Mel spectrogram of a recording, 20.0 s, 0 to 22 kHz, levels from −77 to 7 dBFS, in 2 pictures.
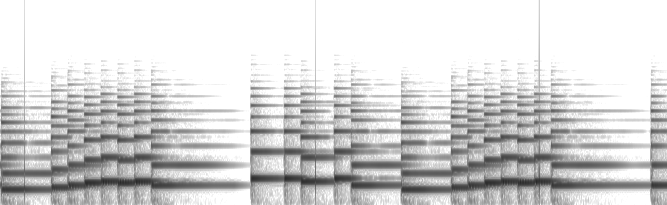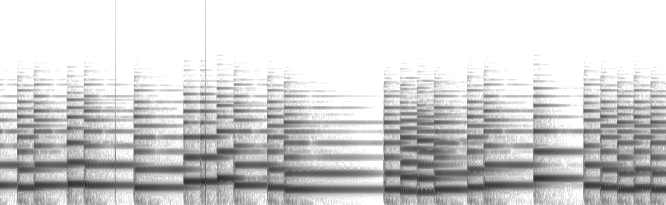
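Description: Five single sharp clicks sound at 0.37, 4.73, 8.09, 11.73 and 13.09 seconds. Each is brief, with nothing audibly missing. They likely come from dropped samples, under a millisecond each. The waveform jumps ahead at each gap.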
